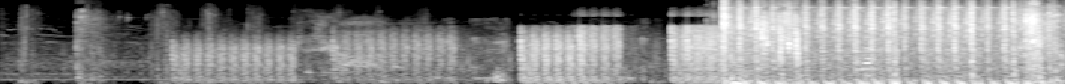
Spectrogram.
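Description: Loud AK assault rifle fire in the mobile shooter Call of Duty Mobile: short bursts at first, building into a dense, sustained automatic barrage near the end, mixed with other game sounds.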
